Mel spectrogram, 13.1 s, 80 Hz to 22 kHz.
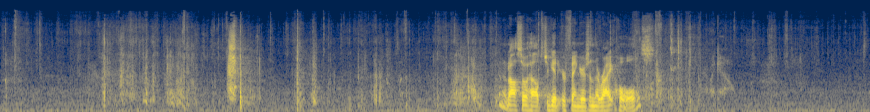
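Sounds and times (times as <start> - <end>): rubber glove snaps and rustles: 0.0 - 7.6, 9.5 - 10.5.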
